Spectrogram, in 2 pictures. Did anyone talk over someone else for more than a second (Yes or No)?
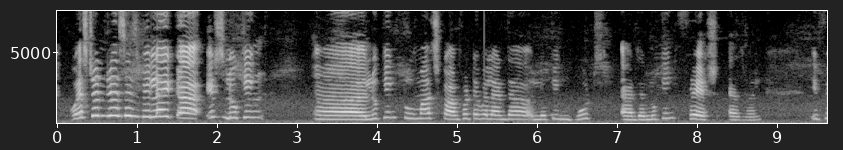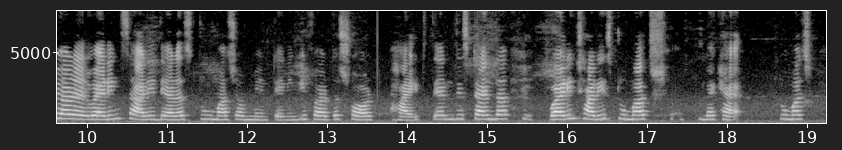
No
